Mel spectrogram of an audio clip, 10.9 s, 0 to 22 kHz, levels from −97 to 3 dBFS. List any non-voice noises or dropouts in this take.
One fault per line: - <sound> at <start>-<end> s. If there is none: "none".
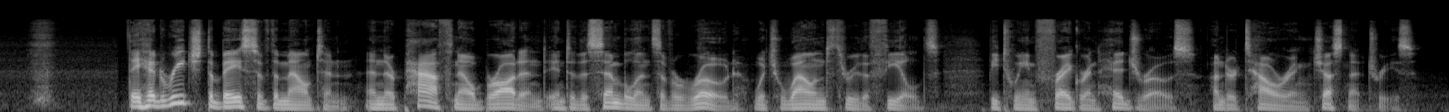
- sniff at 0.2-0.5 s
